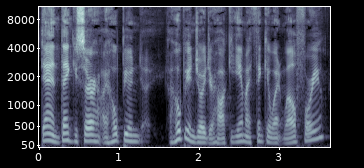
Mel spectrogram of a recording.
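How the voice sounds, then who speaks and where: A man's voice: medium pitch, rapid-fire, fairly bright tone, no echo, clean studio sound. A man chatting casually as a podcast host. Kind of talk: casual chat.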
